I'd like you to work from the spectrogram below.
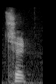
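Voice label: "chik", Cantonese, mid tone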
